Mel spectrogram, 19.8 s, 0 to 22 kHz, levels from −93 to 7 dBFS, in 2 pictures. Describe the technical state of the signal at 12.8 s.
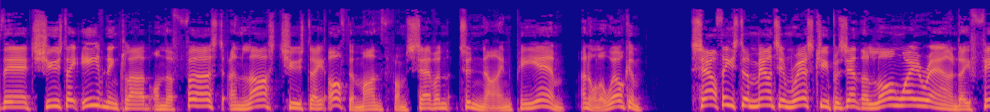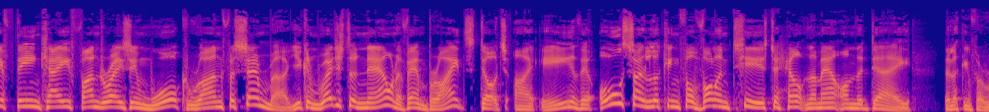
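At 12.8 s the signal is intact, with no audible fault at that point in the speech.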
